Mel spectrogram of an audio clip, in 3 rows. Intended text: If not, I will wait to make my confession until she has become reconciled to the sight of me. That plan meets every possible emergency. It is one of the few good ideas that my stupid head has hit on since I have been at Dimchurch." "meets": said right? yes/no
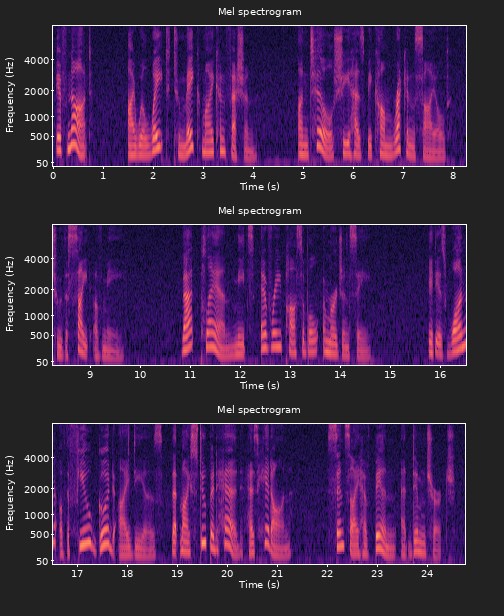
yes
